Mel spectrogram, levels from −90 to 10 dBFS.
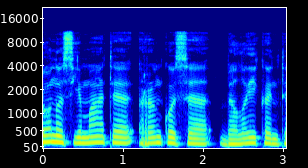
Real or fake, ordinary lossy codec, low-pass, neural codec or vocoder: real; MP3, 96 kbps; 10.8 kHz; none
